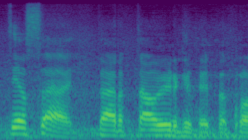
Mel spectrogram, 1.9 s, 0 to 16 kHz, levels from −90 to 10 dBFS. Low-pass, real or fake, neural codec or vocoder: 14.4 kHz; fake; codec, 32 kHz, 1.9 kbps, SNAC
